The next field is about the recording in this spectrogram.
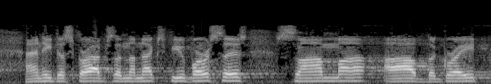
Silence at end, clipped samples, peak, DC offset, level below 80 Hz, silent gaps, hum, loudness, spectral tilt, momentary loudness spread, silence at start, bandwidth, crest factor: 0 s; under 0.1%; -2 dBFS; under 0.1%; -52 dBFS; none; none; -17 LUFS; -6 dB/octave; 7 LU; 0 s; 6.6 kHz; 14 dB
